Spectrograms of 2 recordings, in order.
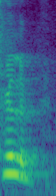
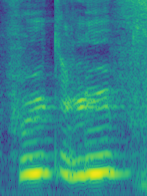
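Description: First: It is said in a plain, ordinary accent. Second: It is said in a put-on Norwegian accent. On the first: "Not just Fruit Loops" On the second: "the way the character, the Count, says it"

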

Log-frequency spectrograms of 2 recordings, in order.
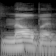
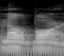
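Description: First: The name is pronounced in the Australian way. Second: The name is pronounced in a non-Australian way. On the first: The speaker calls it right. "That's how they pronounce it over there" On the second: The speaker calls it wrong. "It's not Melbourne"

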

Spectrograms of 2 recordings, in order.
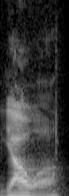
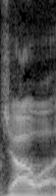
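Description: First: The word begins with a Y sound. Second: The word begins with a J sound. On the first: The speaker calls it right. "it's a Yawa" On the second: The speaker calls it wrong. "They don't call it"

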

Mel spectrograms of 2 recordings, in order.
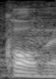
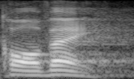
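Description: First: It is pronounced like the English surname Carver. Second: It is pronounced like the Hebrew word qavah. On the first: The speaker calls it wrong. "My surname's Carver. It's not Carver" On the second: The speaker calls it right. "It's Carver"

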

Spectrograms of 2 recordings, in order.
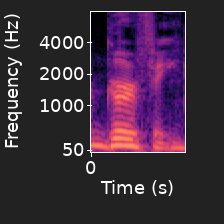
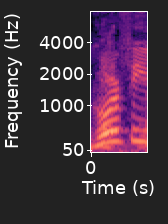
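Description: First: The name begins with a hard G and 'ur'. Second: The name begins with a hard G and 'or'. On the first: "Is it Gorfie or Gurfy?" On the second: "Am I saying it right?"

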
